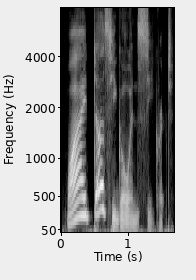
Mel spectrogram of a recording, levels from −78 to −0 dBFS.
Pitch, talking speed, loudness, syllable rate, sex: 160 Hz, 210 wpm, -16 LUFS, 4.5 syllables/s, male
